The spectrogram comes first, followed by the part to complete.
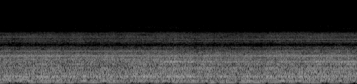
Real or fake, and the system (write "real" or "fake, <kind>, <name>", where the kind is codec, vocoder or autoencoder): fake, vocoder, Vocos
